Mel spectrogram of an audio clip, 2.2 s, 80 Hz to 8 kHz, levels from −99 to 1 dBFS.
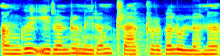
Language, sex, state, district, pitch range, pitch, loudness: Tamil, female, Tamil Nadu, Nilgiris, 200-220 Hz, 215 Hz, -16 LUFS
